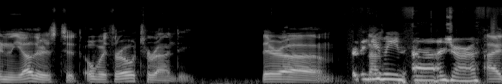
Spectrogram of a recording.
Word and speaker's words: Tyrande: Is how you pronounce her name. So Tyrande.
